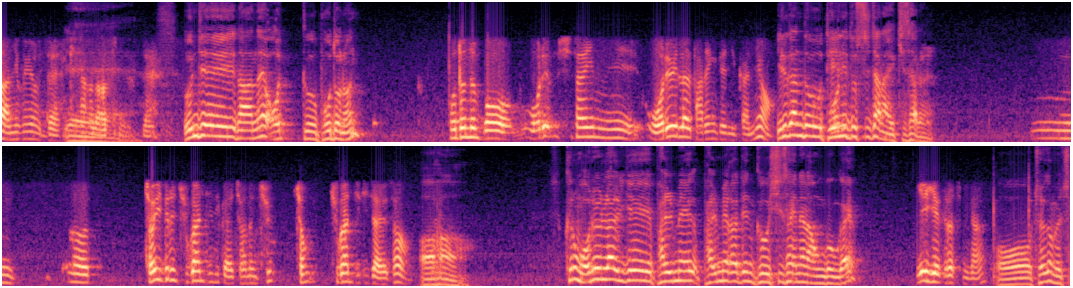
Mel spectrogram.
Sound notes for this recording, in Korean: 전화연결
